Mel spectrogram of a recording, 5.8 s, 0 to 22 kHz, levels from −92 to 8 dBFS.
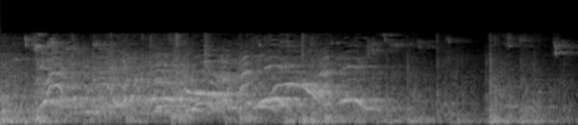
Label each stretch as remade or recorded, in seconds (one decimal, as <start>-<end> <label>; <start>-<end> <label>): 0.0-5.8 recorded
